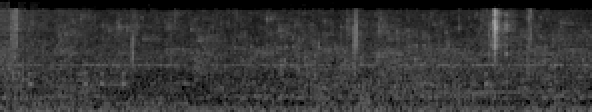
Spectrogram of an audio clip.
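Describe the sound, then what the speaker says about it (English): A water sieve runs in the colony-building game Oxygen Not Included, giving a steady, even pouring and trickling hiss with a low hum beneath and a few faint clicks. "Get this water sieve going."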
